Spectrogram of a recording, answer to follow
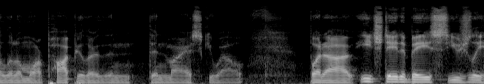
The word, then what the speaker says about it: MySQL: an object-relational database and I used MySQL for years or my sequel however you want to pronounce it I use that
